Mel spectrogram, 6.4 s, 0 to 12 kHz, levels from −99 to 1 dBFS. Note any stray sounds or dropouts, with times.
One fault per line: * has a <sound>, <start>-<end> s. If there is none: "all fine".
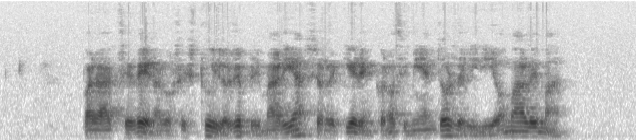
all fine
